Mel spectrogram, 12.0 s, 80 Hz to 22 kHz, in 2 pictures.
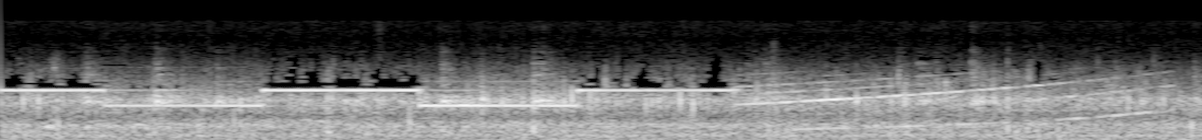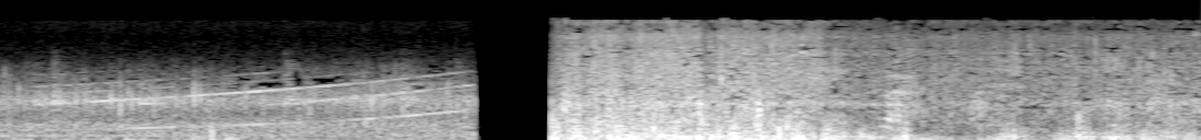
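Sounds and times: car alarm rising sweeps: 0:00.0 - 0:08.4
rushing flood water: 0:08.8 - 0:12.0.

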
